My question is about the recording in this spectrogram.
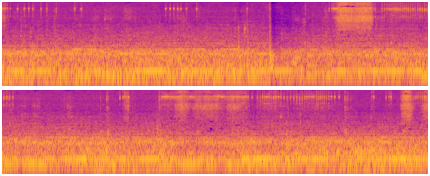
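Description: Steady low rumble of wind and sea buffeting an action camera on a kayak. Over it come short high-pitched buzzes, about four seconds in and again near the end, from the spinning reel as a hooked kingfish pulls against the drag.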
